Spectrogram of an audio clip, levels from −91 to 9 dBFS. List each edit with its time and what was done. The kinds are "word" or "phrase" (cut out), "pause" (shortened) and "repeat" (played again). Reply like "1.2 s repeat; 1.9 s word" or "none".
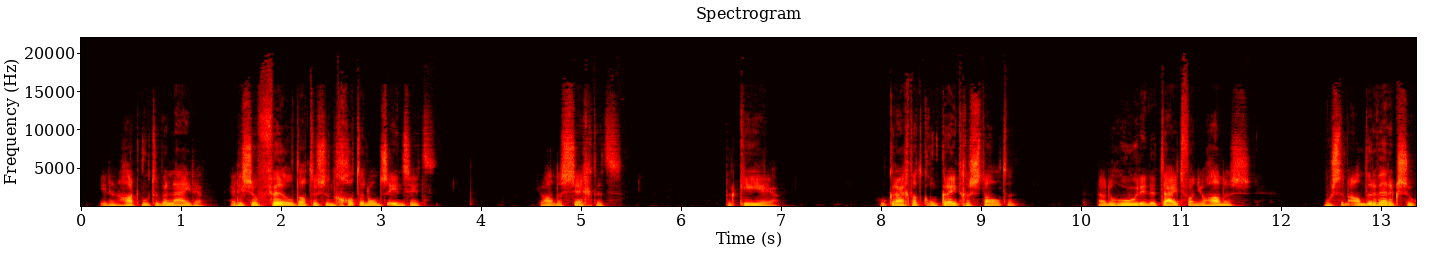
1.4 s pause

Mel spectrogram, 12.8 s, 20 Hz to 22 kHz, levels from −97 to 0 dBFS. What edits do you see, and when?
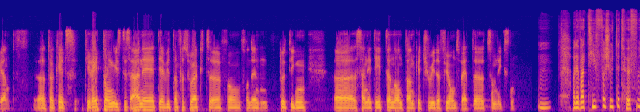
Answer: none

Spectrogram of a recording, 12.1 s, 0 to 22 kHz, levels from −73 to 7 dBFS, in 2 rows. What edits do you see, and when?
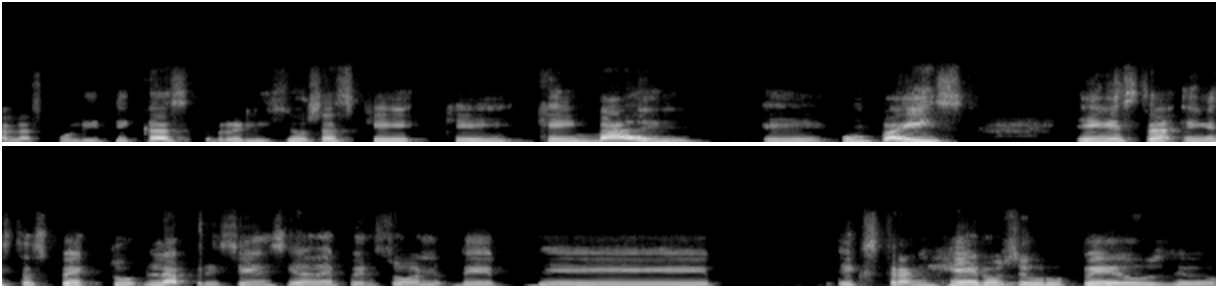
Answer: none

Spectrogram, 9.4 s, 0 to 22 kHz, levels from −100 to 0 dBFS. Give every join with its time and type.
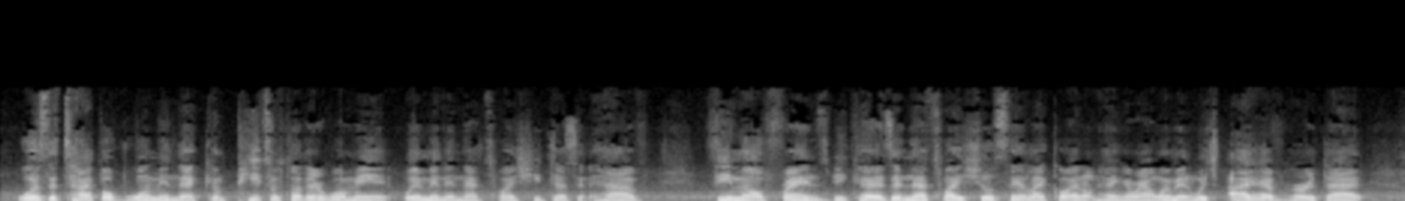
none

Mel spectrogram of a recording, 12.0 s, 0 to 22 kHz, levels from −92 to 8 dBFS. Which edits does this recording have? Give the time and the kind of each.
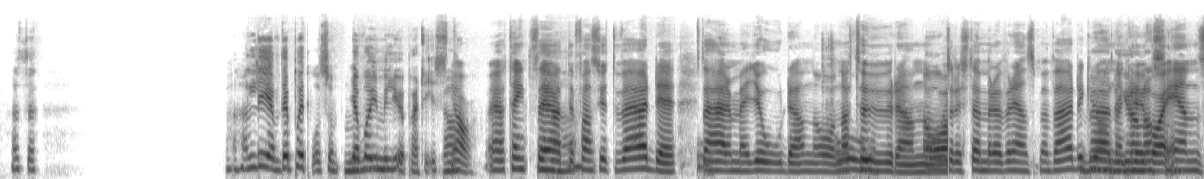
2.3 s word; 3.1 s phrase; 5.3 s word; 7.0 s word; 9.5 s phrase

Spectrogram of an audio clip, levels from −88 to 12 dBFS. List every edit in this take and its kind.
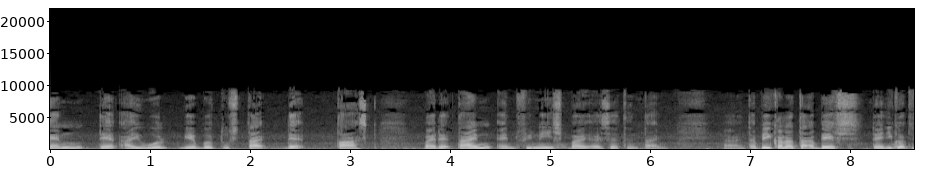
none

